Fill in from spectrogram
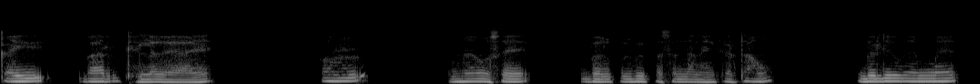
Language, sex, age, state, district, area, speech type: Hindi, male, 18-30, Rajasthan, Jodhpur, rural, spontaneous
